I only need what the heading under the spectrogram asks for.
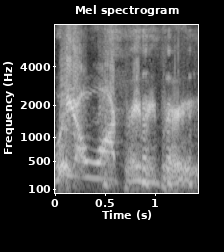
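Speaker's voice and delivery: high, slow bellowing character voice.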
